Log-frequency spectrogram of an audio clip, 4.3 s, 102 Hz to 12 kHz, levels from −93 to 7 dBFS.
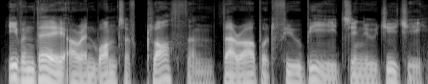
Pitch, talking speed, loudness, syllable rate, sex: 95 Hz, 210 wpm, -18 LUFS, 5.2 syllables/s, male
